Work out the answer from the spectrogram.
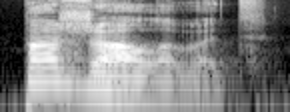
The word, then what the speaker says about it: пожаловать: Пожаловать. Okay, if you're having trouble pronouncing this word, then try this. Вать, авать, лавать, жаловать, пожаловать.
